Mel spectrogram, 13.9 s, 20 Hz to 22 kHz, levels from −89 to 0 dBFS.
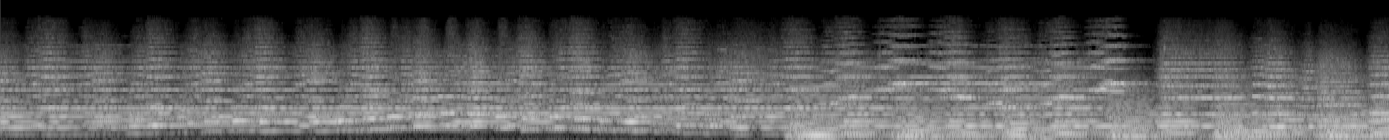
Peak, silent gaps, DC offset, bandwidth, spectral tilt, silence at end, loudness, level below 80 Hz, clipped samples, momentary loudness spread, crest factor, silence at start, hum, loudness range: -10 dBFS; none; under 0.1%; 14 kHz; -5.5 dB/octave; 0 s; -25 LUFS; -44 dBFS; under 0.1%; 5 LU; 16 dB; 0 s; none; 3 LU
